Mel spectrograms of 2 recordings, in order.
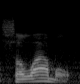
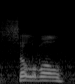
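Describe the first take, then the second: First: Syllable with the accent moved to the middle, sy-LA-ble; stress on wrong syllable. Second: Said in the usual way. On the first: Shown as a demonstration. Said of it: "on the wrong syllable". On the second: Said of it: "have the accent on the right syllable".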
